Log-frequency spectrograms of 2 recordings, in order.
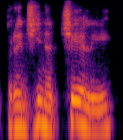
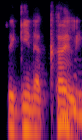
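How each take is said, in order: First: It uses Italian-style church Latin pronunciation. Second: It uses reconstructed classical Latin pronunciation.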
